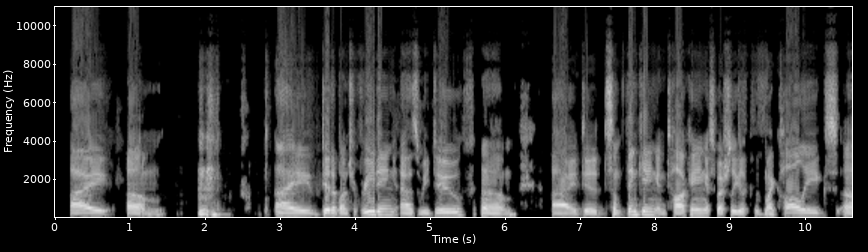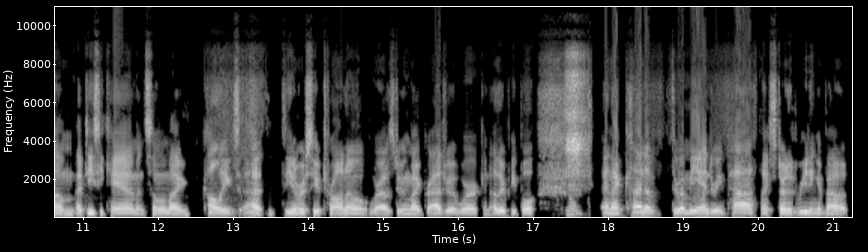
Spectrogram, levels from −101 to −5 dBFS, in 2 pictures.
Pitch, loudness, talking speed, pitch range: 120 Hz, -24 LUFS, 165 wpm, 110-140 Hz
